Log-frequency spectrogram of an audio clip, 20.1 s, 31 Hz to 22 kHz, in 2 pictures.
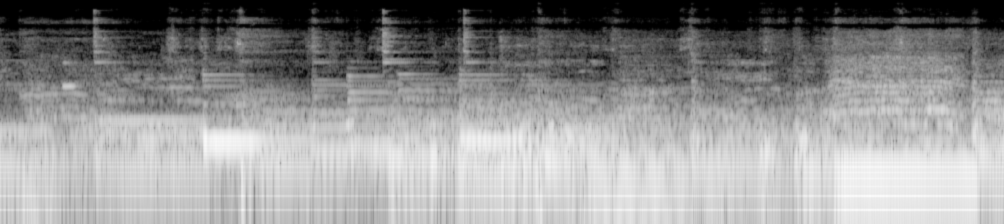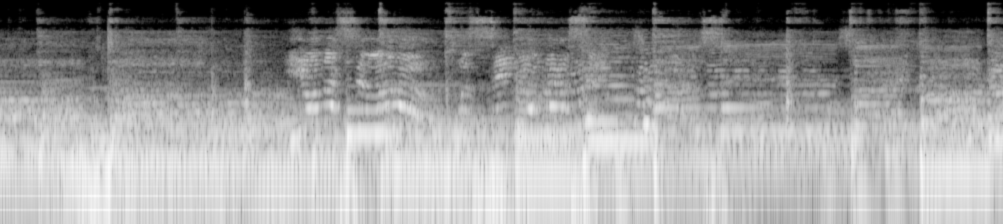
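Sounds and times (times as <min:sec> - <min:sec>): held instrumental chords: 0:00.0 - 0:20.0.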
